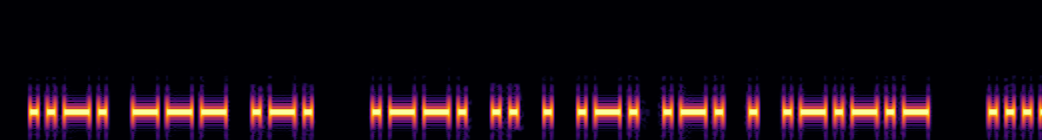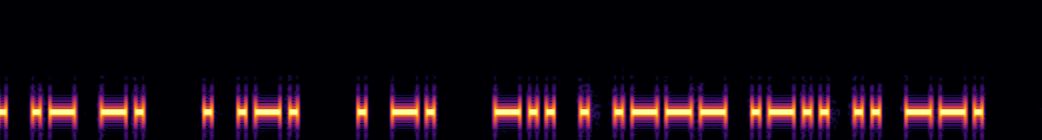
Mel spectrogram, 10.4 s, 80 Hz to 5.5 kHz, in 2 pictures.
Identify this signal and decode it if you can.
Morse code, heard as a keyed tone, about 28 wpm, 600 Hz. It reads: FOR PIERRE. HAN ER EN DEJLIG
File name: Ferie QRQ 28wpm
